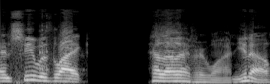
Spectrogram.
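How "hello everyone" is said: put-on breathy voice. Retelling a character marching into a room: imitating a breathy voice. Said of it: "that breathy voice she had".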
